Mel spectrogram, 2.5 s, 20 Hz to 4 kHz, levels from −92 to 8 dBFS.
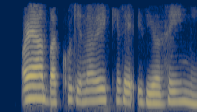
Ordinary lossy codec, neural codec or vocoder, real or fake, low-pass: MP3, 24 kbps; codec, 16 kHz, 1 kbps, X-Codec, HuBERT features, trained on general audio; fake; 3.6 kHz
